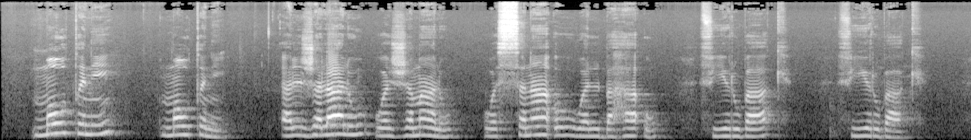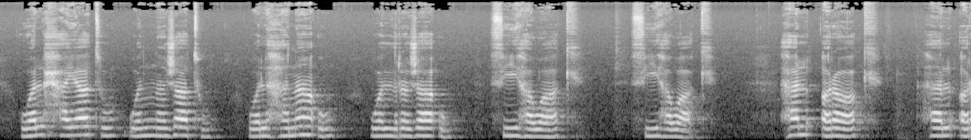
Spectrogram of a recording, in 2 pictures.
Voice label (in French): Mawtini prononciation couplet; Mawtini (« ma patrie, mon pays ») est un chant écrit par le poète Ibrahim Tougan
